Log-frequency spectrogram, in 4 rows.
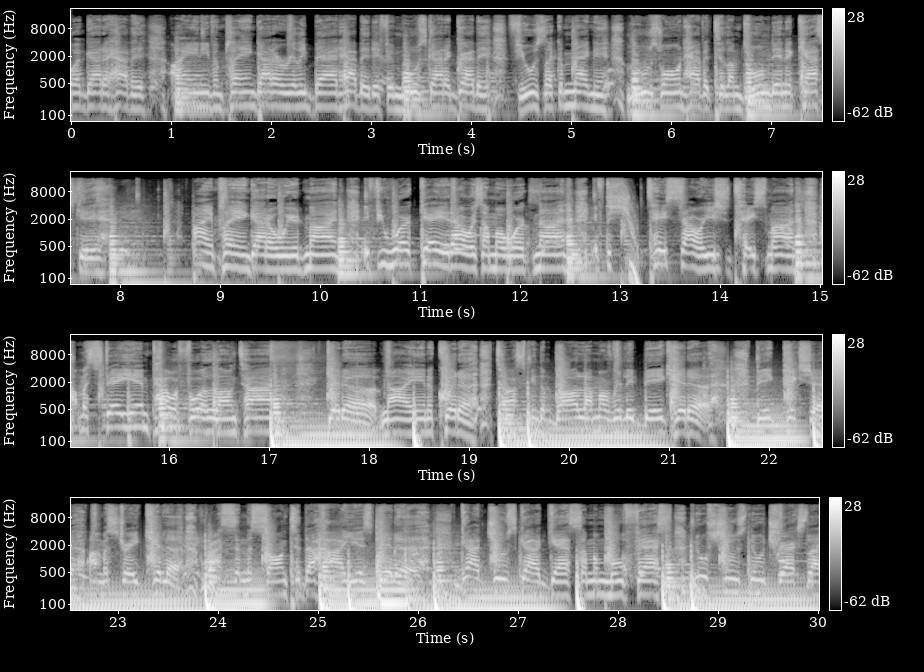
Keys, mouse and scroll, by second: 0.1 typing, 1.7-2.2 typing, 3.5 typing, 6.5 shift+click, 9.6 shift+click, 10.2 shift+click, 12.0 double click, 16.8 double click, 27.3 double click, 29.8 ctrl+space, 29.9 ctrl+click.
